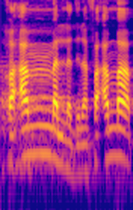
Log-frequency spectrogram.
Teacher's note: غنہ کریں گے. کیوں کریں گے؟ میم مشدد ہے.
